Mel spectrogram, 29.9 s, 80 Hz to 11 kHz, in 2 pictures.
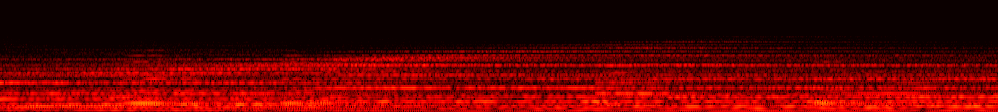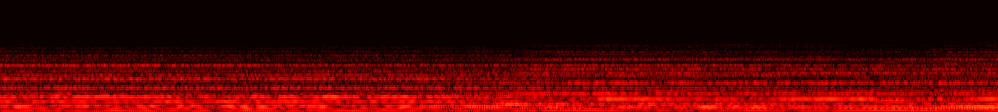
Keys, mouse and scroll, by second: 1.5 ctrl+s, 3.2 click, 3.9 click, 4.5 click, 5.8 click, 6.8 click, 7.3 click, 9.1 click, 10.0 click, 12.2 click, 12.4 click, 12.8 click, 13.7 click, 14.0 click, 15.6 typing, 18.0-21.7 typing, 25.2 click, 27.3 click, 29.6 click.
